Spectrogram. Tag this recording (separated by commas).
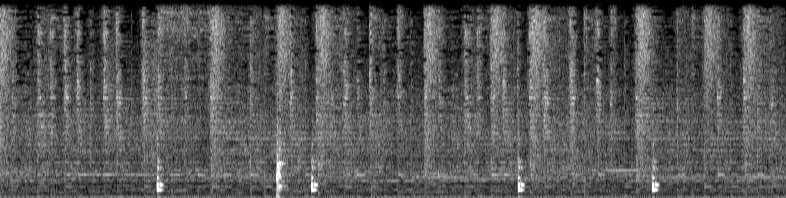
Music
